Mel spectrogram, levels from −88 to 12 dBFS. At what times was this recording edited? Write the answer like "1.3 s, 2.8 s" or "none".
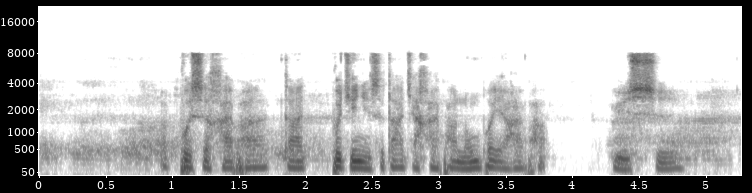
4.1 s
